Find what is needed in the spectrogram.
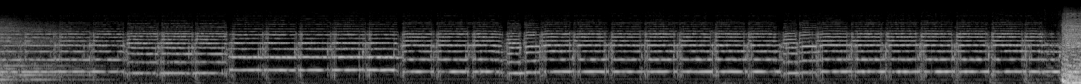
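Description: Psychedelic rock recording in a sparse passage: an electric guitar alone holds notes that step up and down about once a second, each note pulsing rapidly through an effect.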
